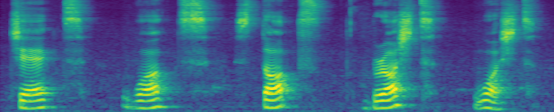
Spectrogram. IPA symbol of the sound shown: t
